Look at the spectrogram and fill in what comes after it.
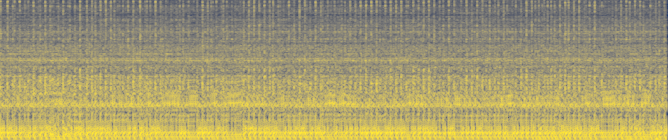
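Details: Brush cutter two-stroke after repair of a fuel leak from a split hose (it had stalled while mowing): steady high buzzing note, even unbroken drone, no misfires or stumbles; running normally.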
